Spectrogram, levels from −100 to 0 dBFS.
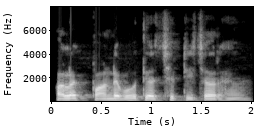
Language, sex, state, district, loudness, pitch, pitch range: Hindi, male, Bihar, Araria, -17 LUFS, 120 Hz, 110-125 Hz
